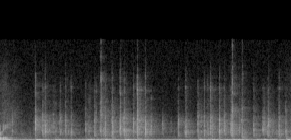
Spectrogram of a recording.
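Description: Typing on a computer keyboard: a quick run of key clicks as a search phrase is typed, over a steady low hum.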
